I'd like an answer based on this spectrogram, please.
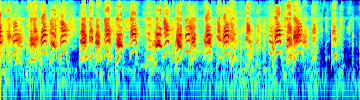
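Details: A group of Toy Pom Pomeranians reacts to a whistle with steady, high-pitched yapping. Bright barks repeat several times a second from more than one dog and fade slightly at the end.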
